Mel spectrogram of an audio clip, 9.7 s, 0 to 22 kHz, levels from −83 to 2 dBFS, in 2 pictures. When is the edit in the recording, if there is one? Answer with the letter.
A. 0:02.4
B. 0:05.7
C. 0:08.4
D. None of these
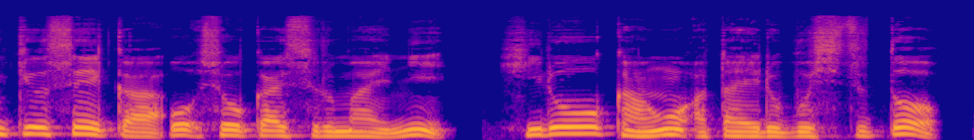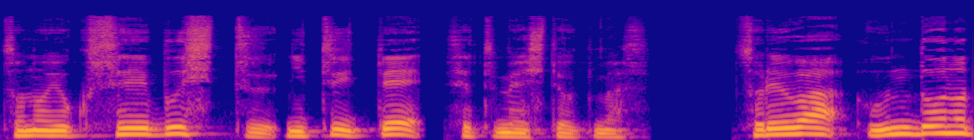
C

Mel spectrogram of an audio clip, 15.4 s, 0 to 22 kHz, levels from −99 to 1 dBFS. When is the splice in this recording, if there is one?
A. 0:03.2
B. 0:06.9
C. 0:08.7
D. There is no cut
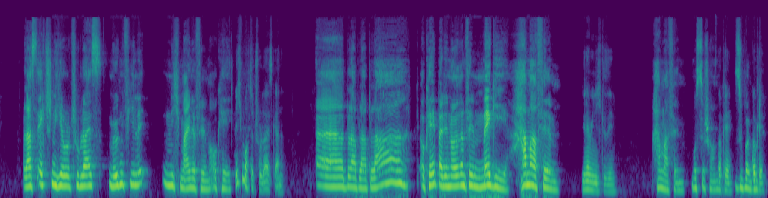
D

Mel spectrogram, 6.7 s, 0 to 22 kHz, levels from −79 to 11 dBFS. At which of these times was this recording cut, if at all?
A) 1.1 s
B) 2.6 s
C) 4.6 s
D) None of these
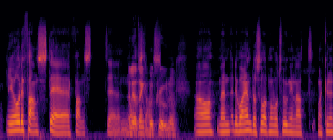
C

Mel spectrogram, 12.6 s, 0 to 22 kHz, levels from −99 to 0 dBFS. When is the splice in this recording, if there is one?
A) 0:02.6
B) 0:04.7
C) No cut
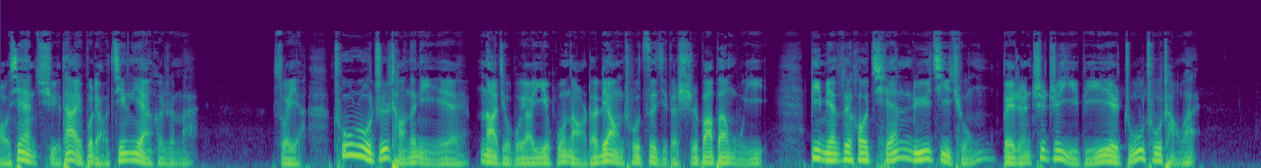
B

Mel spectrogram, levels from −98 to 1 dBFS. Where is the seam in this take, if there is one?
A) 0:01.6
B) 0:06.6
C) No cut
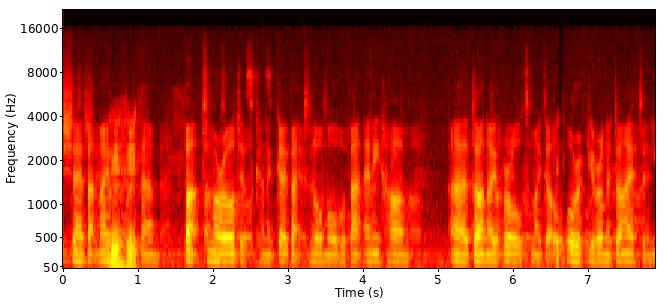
B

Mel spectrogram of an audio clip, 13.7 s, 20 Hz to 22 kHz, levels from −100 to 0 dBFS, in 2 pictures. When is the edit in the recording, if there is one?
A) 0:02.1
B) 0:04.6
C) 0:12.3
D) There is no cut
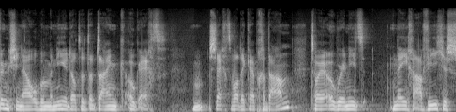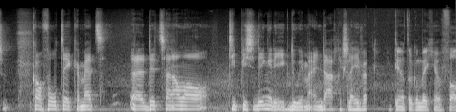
C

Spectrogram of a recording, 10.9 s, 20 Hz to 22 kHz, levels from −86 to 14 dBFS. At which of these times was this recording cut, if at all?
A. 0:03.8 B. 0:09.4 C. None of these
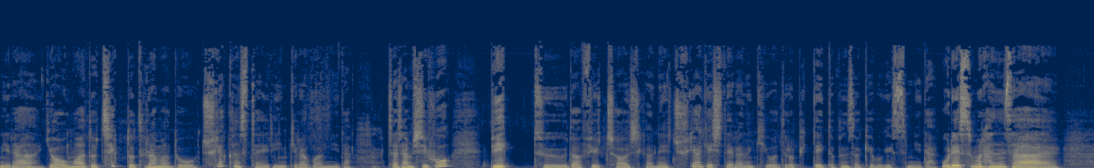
B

